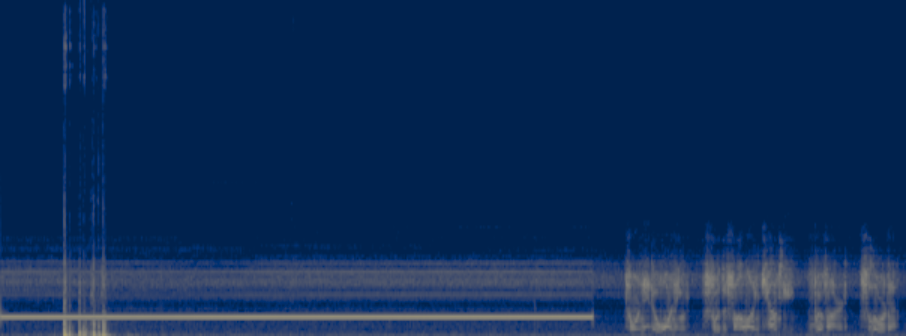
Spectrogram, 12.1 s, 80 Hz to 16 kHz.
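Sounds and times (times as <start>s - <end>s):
steady warning alarm beep: 0.0s - 7.9s.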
